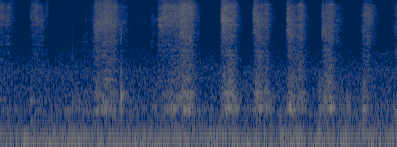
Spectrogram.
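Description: A double-edge safety razor scrapes in short strokes through lathered stubble.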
